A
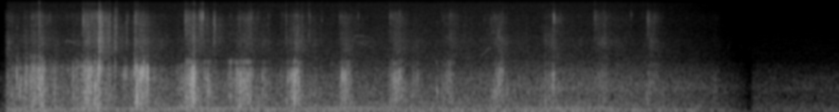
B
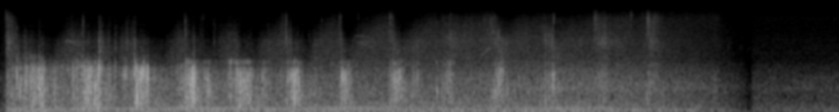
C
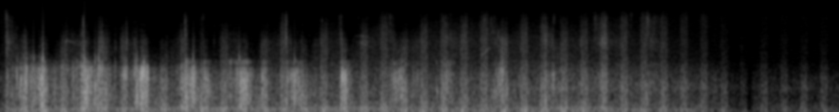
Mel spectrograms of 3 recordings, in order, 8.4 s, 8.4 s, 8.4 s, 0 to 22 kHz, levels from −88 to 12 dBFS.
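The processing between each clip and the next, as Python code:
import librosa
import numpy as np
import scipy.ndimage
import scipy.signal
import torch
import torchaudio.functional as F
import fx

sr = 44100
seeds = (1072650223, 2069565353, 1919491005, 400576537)

y1 = fx.env_lowpass_down(x, sr, base_hz=1600.0, full_db=-25.0)
y1 = F.gain(torch.from_numpy(y1), 4.0).numpy()
y2 = fx.rattle_buzz(y1, sr, strikes_db=-24.0, level_db=-17.0)
y2 = fx.chopper(y2, sr, hz=5.0, depth_pct=65, duty_pct=35)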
